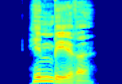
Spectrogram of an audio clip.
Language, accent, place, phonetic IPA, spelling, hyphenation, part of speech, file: German, Germany, Berlin, [ˈhɪmˌbeːʁə], Himbeere, Him‧bee‧re, noun, De-Himbeere2.ogg
- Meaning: raspberry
